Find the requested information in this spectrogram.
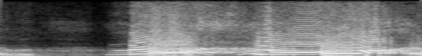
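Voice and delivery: very high, loud shriek with a cracking voice; voice breaking shout. Retold or imitated. Panicked student shrieking for his master, voice cracking. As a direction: yell like a teenager whose voice just broke. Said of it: "like he was sixteen ... voice changes".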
